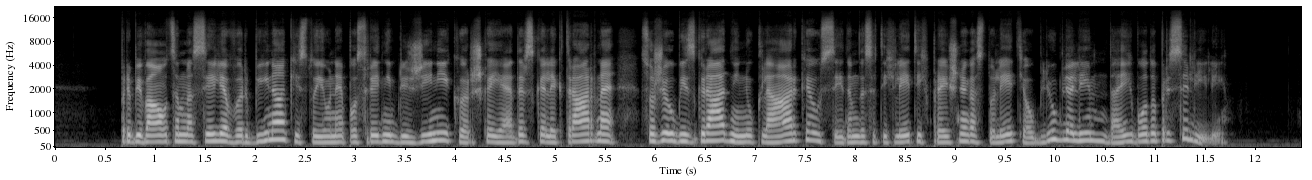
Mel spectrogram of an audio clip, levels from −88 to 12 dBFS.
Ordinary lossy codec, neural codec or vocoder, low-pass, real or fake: none; autoencoder, 48 kHz, 128 numbers a frame, DAC-VAE, trained on Japanese speech; 19.8 kHz; fake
